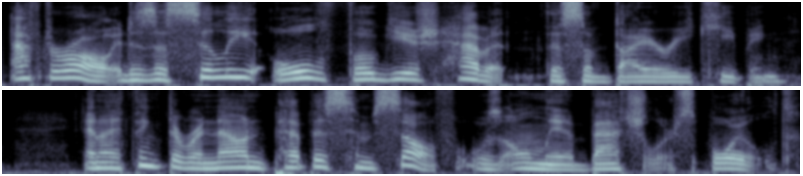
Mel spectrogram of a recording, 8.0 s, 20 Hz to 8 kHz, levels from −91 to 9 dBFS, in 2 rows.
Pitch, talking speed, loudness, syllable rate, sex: 160 Hz, 190 wpm, -19 LUFS, 5.4 syllables/s, male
